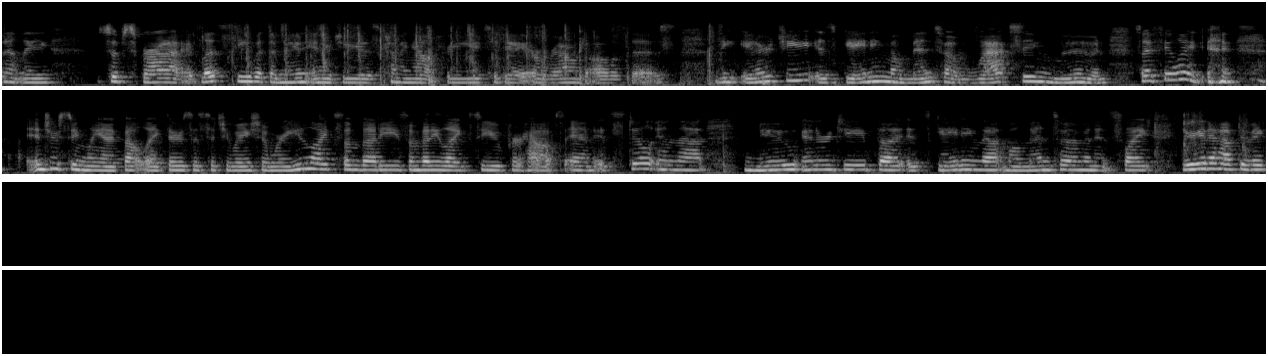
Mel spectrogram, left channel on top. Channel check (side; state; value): right; silent; 57 dB below the other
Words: subscribe. Let's see what the moon energy is coming out for you today around all of this. The energy is gaining momentum, waxing moon. So I feel like interestingly, I felt like there's a situation where you like somebody, somebody likes you perhaps, and it's still in that new energy, but it's gaining that momentum, and it's like you're gonna have to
